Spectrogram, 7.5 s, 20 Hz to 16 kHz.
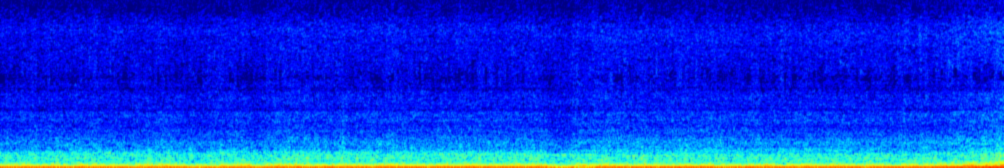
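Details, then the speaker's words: Turbo LS Mustang built for 1000+ hp, new Aeromotive fuel system, first fire-up; loud choppy loping idle about 900 rpm, steady with no misfire, air-fuel ratio right on; normal big-cam idle. "that cam sounds nasty that's like 900."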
